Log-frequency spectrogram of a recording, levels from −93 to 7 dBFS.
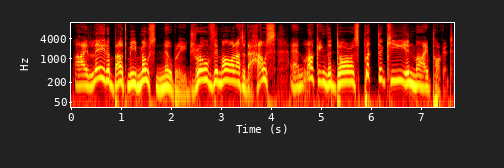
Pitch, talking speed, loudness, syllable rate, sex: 180 Hz, 180 wpm, -18 LUFS, 4.1 syllables/s, male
